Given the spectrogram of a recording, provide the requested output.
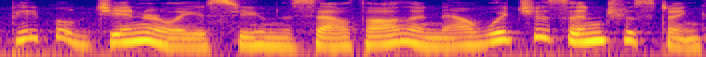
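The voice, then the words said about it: Mixed Canadian and New Zealand accent. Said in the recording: “my mix of, you know, Canadian, New Zealand ... Unplaceable accent.”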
